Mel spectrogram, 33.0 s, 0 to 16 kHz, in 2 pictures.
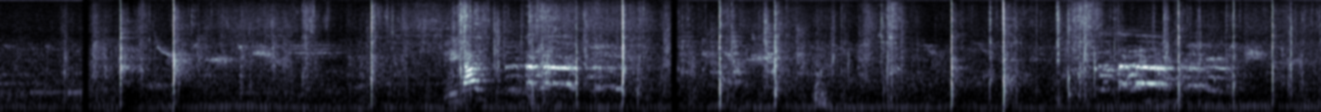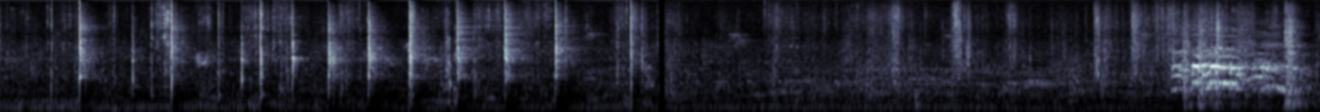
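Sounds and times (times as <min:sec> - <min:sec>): hatchet striking charcoal: 0:01.2 - 0:02.8, 0:04.6 - 0:08.1, 0:08.8 - 0:24.6
rooster crowing: 0:06.3 - 0:08.0, 0:13.7 - 0:15.5, 0:31.1 - 0:33.0.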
